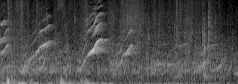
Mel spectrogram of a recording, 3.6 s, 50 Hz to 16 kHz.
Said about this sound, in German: Darin quieken zufrieden mehr als 300 Meerschweinchen.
